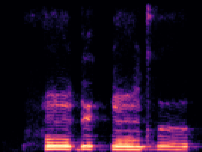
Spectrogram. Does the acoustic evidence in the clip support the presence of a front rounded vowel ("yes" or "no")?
yes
